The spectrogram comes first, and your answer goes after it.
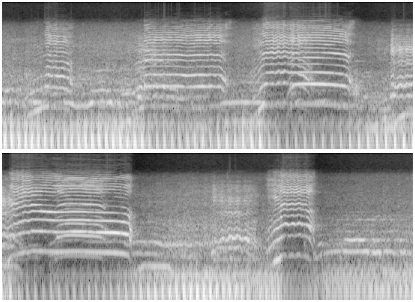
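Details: Three-month-old goat kid with an unusual voice that drew attention from local residents, Indonesia: a string of loud, strained, harmonic-rich bleats, some short and some drawn out, over a steady low engine-like hum.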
